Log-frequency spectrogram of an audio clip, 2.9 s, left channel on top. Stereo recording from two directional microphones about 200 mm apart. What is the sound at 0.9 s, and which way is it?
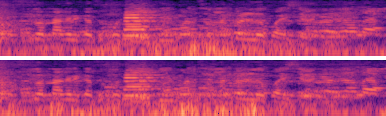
Speech, 25° left (ahead or behind).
